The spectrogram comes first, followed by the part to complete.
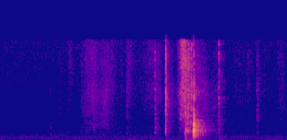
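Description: A round tarot card laid down on the table: one sharp tap about one and a half seconds in, with a faint click just before it.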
